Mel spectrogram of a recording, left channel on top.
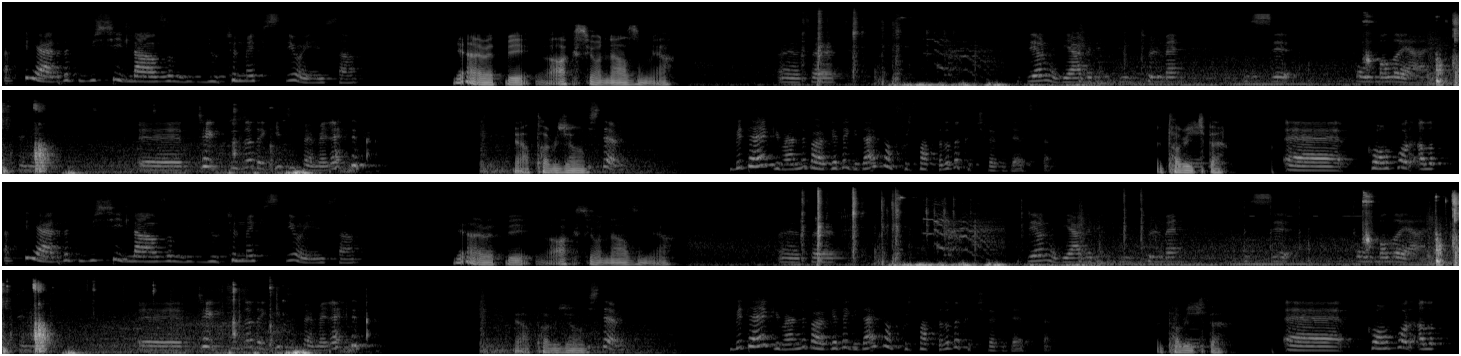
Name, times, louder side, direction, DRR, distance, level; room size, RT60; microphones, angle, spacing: voice 1, 0.0-3.6 7.7-8.5 10.2-12.1 12.5-12.9 13.5-15.0 15.9-18.3 18.7-19.0 20.4-20.8 21.8-25.1 26.2-26.6 27.4-28.9, left 2 dB, 5° left, 1 dB, 1.4 m, -45 dB
voice 2, 4.5-6.7 19.7-20.4 26.2-26.8, left 5 dB, 55° left, 14 dB, 0.4 m, -36 dB
sound 1, 7.8-8.2 8.5-17.9 18.2-18.3, right 6 dB, 50° right, 0.4 m, -36 dB
sound 2, 10.8-13.8 14.2-18.5 19.3-21.5, right 1 dB, 25° right, 1.6 m, -55 dB
15.0 x 5.3 x 4.8 m, 0.42 s
head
